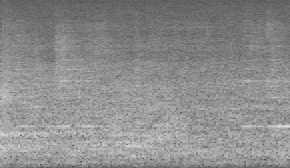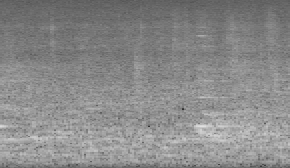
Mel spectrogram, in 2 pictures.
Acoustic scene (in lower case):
subway station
